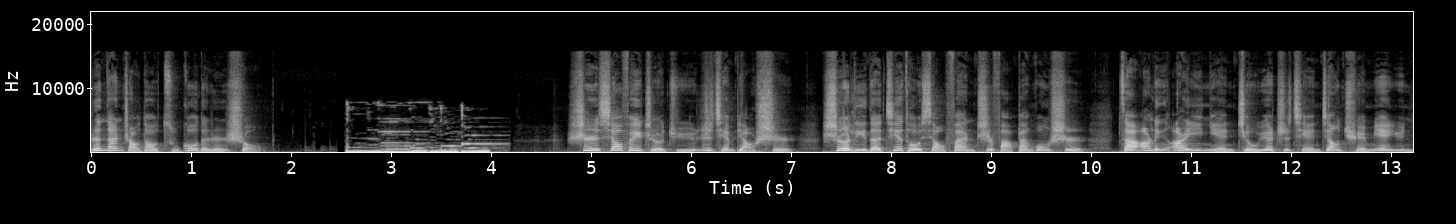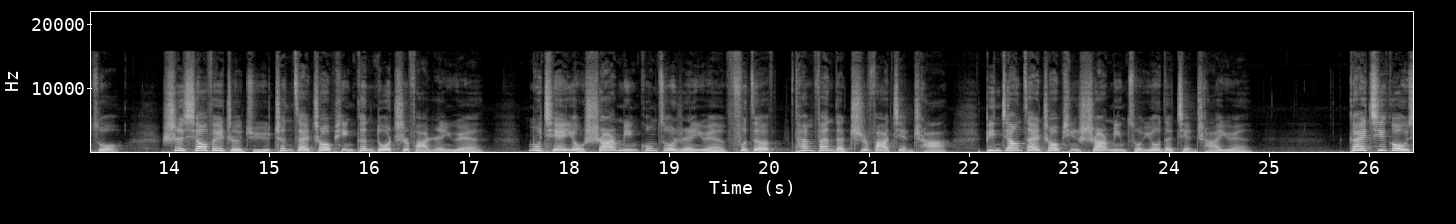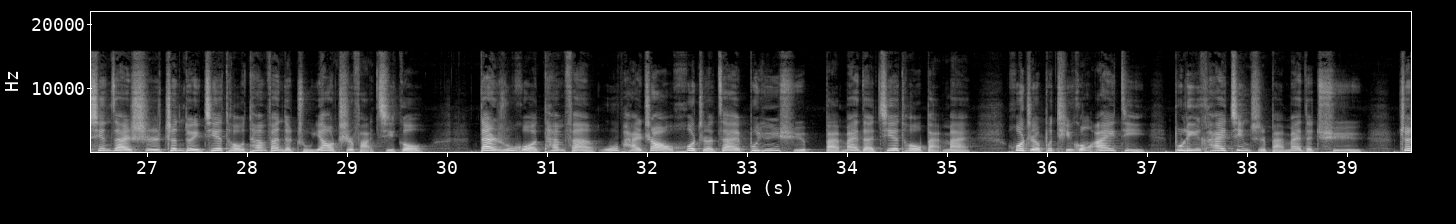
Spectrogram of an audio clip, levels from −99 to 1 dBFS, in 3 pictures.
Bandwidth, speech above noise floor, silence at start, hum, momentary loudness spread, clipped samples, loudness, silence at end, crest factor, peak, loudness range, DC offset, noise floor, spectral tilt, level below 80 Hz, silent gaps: 16 kHz; 36 dB; 0 s; none; 10 LU; under 0.1%; -22 LUFS; 0 s; 20 dB; -2 dBFS; 3 LU; under 0.1%; -58 dBFS; -5 dB/octave; -40 dBFS; none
